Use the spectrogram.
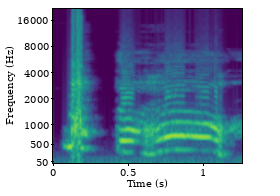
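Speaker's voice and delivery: high, drawn-out howl, then indignant shout; hammed-up pained outcry; yelp of pain. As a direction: wail like your toe was just smashed. God's toe gets bonked.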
